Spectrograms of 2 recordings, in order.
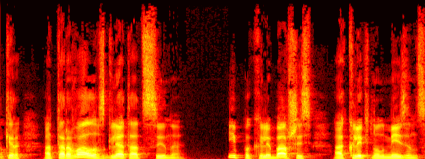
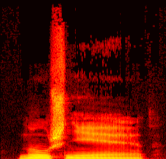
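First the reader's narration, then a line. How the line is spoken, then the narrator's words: Curt, quiet. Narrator (Russian): отрезал Таран, стараясь говорить тихо, чтобы не слышал хозяин бункера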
